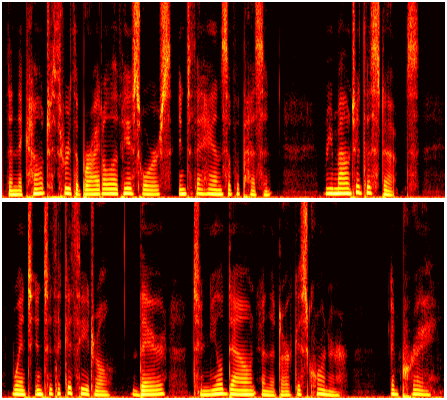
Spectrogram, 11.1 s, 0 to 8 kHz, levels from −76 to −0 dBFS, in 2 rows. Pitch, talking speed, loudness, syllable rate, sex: 170 Hz, 175 wpm, -18 LUFS, 5.0 syllables/s, female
